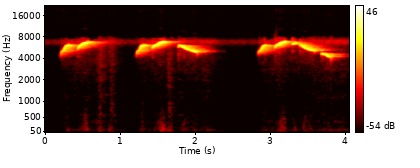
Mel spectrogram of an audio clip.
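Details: Red-whiskered bulbul in competitive singing: three clear whistled phrases, each rising quickly then slurring downward, separated by pauses of about a second, with no other sounds.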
